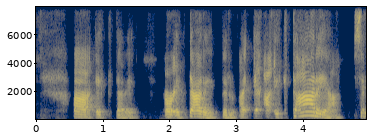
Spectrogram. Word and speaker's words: hectárea: Hectare, or hectare, pero hectárea, se pronuncia hectárea.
